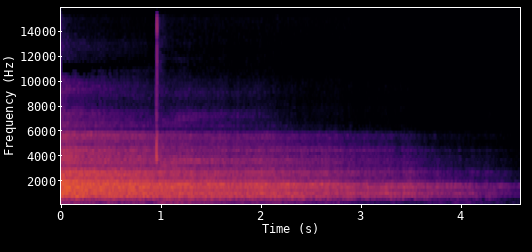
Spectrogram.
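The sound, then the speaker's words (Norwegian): A long, steady breath blown out through the mouth to let go, after a deep breath from the lower belly, a soft airy whoosh that gradually fades over several seconds, with no talking. “Og puster ut gjennom munnen og gir slipp.”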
